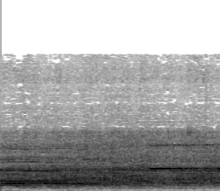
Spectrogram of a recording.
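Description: Studio audience applause and crowd noise from a television broadcast, heard through the TV's speaker, with a faint steady high tone running through it.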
